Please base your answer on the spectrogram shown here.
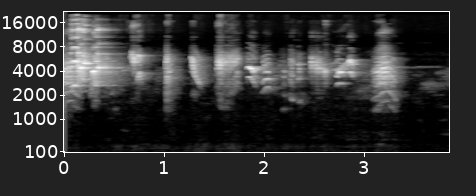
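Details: A Long-tailed shrike from East Java delivers a varied full isian song, a rapid series of separate sharp chirps, squeaks and short rising whistles, about four per second, ending in a faint note.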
